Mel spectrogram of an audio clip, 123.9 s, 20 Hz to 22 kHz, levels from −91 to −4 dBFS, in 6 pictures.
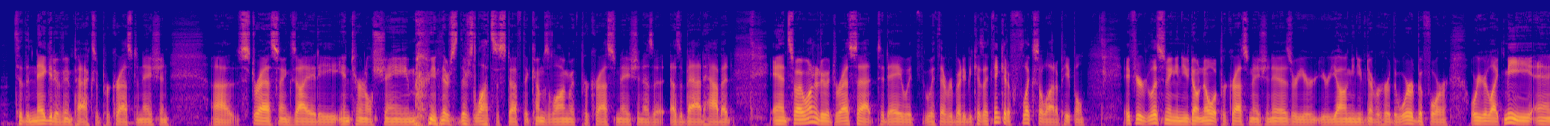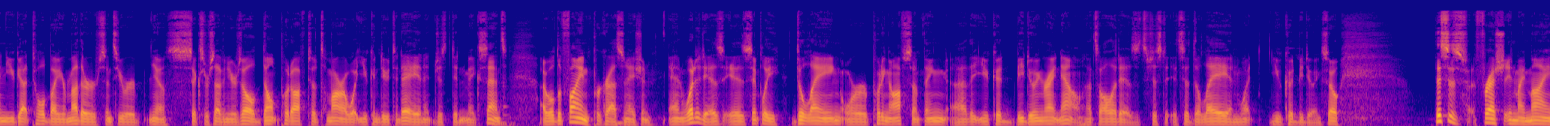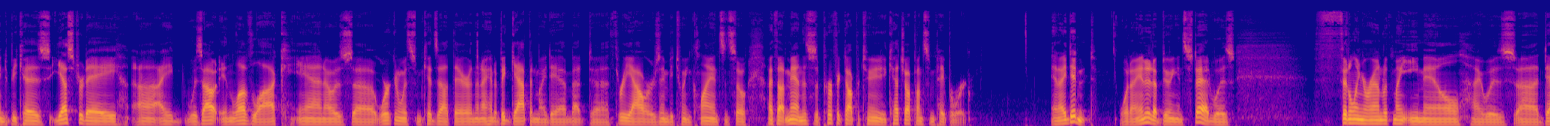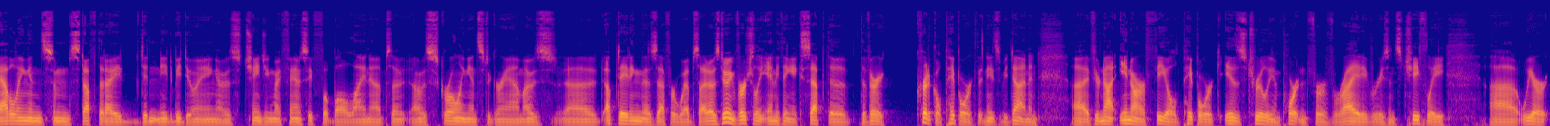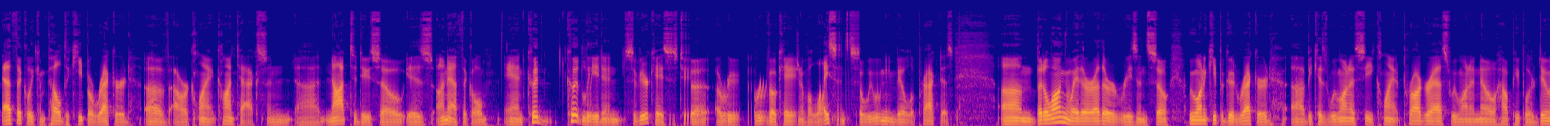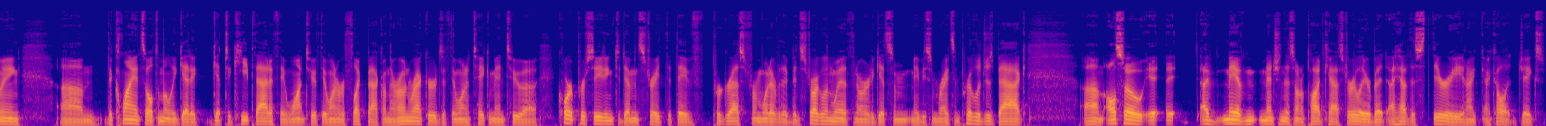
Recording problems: choppy; very; from 1:31 to 1:35; 20% of the speech affected

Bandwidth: 15 kHz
